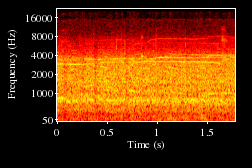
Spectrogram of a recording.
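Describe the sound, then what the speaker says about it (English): Arena crowd at a 1985 NBA basketball game, Portland Trail Blazers at Dallas Mavericks, a steady, broad roar of cheering spectators that fills the whole moment. "Crowd coming alive here as the Trailblazers bring it down"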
